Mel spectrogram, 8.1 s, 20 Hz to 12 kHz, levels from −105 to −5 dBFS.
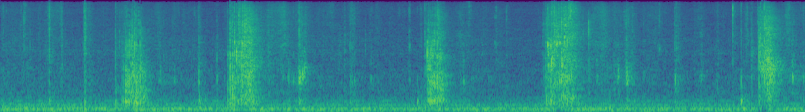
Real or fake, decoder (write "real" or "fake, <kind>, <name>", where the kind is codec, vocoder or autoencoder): real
